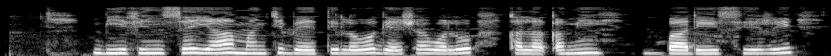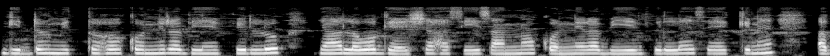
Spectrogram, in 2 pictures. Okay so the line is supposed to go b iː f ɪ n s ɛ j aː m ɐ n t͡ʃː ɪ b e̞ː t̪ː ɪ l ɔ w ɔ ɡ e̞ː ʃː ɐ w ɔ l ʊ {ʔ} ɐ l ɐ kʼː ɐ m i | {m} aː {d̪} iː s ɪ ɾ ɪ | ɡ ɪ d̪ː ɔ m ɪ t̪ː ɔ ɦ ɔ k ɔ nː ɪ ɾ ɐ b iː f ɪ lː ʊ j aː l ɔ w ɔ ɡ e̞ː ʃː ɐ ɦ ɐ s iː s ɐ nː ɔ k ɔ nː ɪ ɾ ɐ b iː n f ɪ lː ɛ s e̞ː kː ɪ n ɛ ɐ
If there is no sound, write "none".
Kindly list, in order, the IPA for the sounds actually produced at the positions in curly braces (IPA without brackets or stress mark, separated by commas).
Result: k, b, d̪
